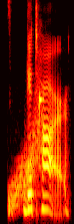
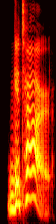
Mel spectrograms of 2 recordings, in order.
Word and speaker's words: guitar: casual clothing casual clothing guitar guitar gar this word has kind of an interesting spelling it starts with GUI but we pronounce this as G so a guitar is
